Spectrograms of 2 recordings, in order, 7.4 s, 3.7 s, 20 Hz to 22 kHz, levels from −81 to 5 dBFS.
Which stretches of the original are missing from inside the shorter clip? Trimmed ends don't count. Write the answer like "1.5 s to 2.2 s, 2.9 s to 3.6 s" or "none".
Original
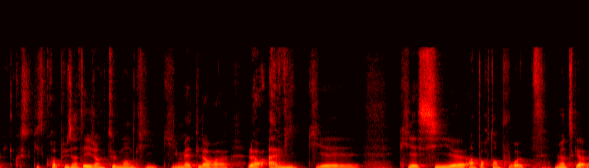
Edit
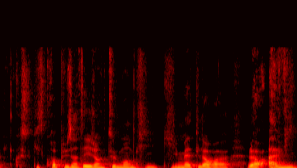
none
